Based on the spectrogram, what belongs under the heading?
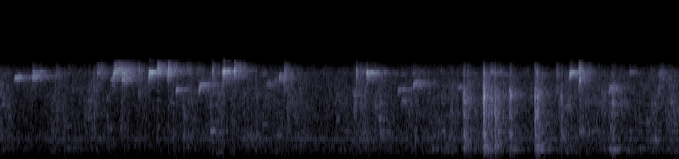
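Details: Red mosaic white goldfinch mule, a hybrid finch kept for breeding, singing a busy twittering song of quick chirps, trills and short whistled notes.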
